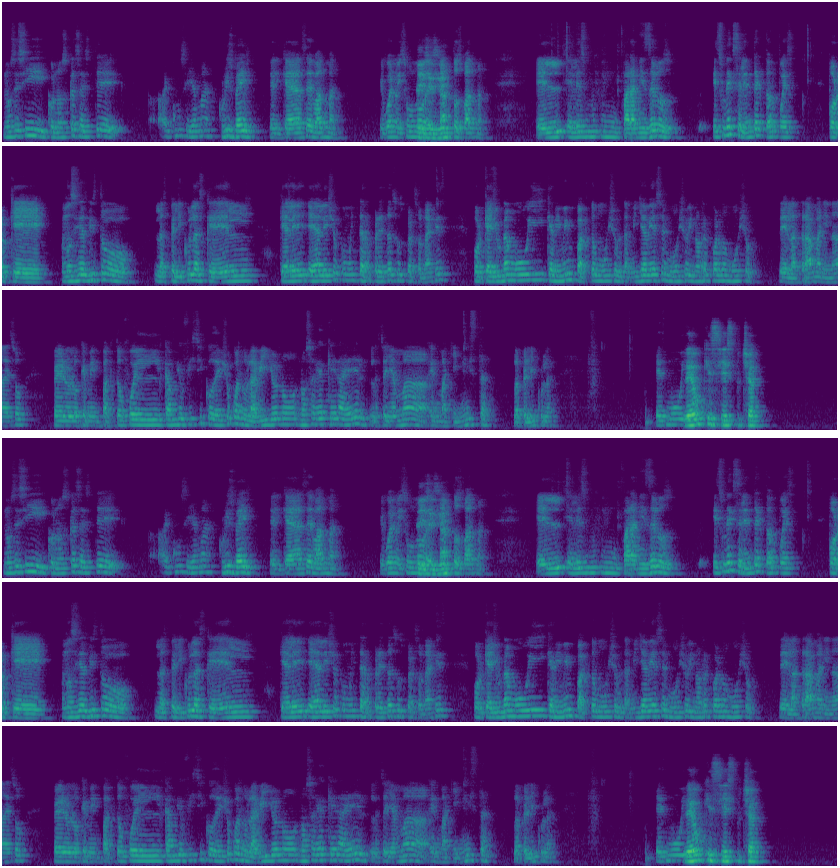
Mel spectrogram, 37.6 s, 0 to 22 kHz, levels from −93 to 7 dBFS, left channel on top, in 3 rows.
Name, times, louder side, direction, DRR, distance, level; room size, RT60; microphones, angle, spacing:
voice 1, 0.0-1.7 2.3-3.8 4.0-5.0 5.7-7.2 8.0-10.1 10.7-11.8 12.4-13.1 13.4-14.4 14.8-16.3 16.7-19.2 19.6-23.8 24.2-25.4 25.9-32.4 32.8-33.3 34.9-35.6, left 1 dB, 45° left, -1 dB, 5.4 m, -37 dB
voice 2, 6.2-6.7 35.3-36.3, equal, 80° left, -1 dB, 5.6 m, -29 dB
8.9 x 7.7 x 6.5 m, 0.31 s
head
